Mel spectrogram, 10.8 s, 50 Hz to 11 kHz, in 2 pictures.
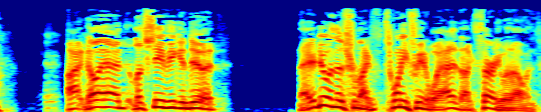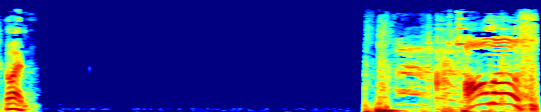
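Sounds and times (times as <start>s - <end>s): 
speech: 0.8s - 2.3s, 3.0s - 5.8s, 10.1s - 10.8s
glass mineral water bottle knocked over: 9.8s - 10.8s.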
